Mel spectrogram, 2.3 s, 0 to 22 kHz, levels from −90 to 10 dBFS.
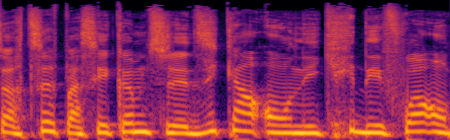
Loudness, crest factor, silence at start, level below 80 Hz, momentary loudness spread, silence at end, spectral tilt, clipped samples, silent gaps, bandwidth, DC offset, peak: -9 LUFS; 8 dB; 0 s; -42 dBFS; 2 LU; 0 s; -5.5 dB/octave; under 0.1%; none; 19 kHz; under 0.1%; 0 dBFS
